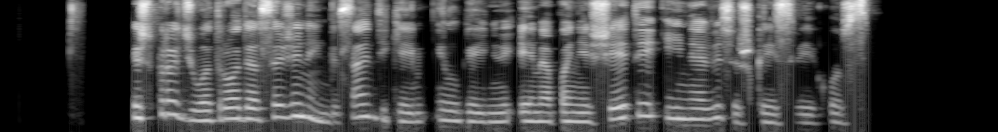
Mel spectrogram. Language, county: Lithuanian, Vilnius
